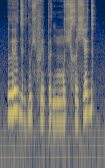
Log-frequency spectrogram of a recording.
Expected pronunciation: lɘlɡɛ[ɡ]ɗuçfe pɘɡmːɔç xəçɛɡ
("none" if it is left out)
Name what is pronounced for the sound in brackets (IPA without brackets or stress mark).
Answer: ɡ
